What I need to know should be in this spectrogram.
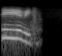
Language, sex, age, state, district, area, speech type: Dogri, female, 18-30, Jammu and Kashmir, Reasi, rural, conversation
